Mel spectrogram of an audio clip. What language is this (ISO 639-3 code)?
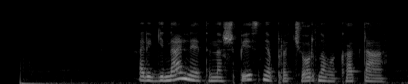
rus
